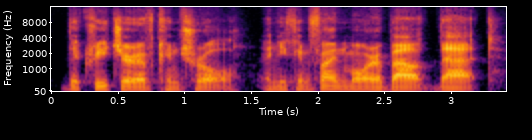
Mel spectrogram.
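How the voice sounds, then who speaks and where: A man opening a prepared conference presentation in a measured, earnest way with pauses. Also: on the low side, fairly even intonation, creaky, dry recording, studio quality.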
